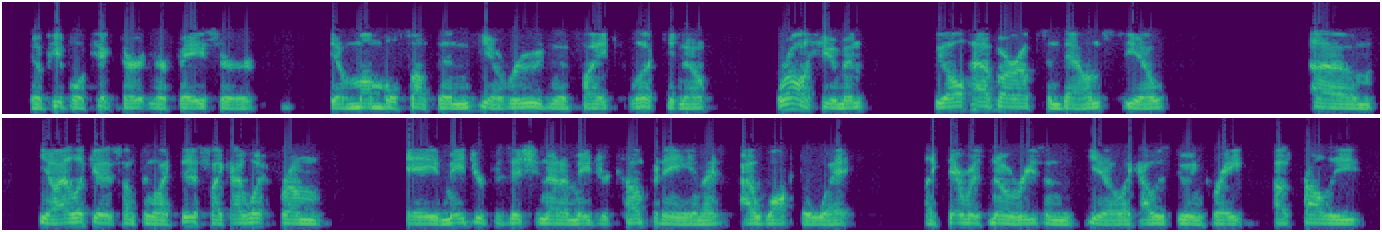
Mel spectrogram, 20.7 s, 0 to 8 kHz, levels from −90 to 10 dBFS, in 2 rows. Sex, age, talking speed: male, 30-49, 220 wpm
